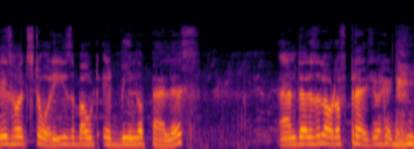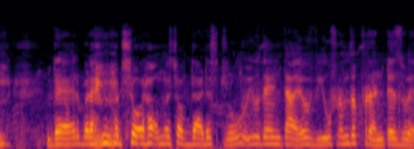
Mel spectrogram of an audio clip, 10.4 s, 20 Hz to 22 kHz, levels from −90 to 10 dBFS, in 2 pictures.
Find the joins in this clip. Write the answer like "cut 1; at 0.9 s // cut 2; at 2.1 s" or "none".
cut 1; at 8.2 s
